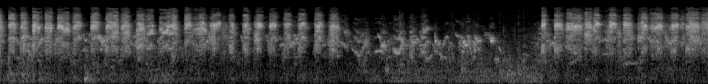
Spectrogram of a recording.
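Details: Budgerigars kept in an aviary pour out rapid, high twittering and buzzy chirps in dense runs, dipping to a quieter, looser warble midway before the busy chatter resumes.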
